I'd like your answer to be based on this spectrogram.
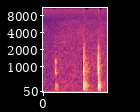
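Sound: knocking on a door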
